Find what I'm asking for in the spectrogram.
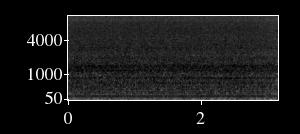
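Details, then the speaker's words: Lincoln Town Car AC compressor after adding 3-in-1 stop leak and a full can of Freon to the green zone, previously cycling intermittently: steady idle with an even constant hum, compressor running full time, blowing cold, healthy. "Okay, I'm in the green zone. I put the whole can in there, and you can hear that compressor. It is completely full-time going."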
